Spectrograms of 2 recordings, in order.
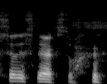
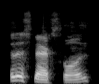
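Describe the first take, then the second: First: It sounds tired and unenthusiastic, after a sigh. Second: It sounds lively and enthusiastic.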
